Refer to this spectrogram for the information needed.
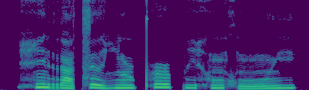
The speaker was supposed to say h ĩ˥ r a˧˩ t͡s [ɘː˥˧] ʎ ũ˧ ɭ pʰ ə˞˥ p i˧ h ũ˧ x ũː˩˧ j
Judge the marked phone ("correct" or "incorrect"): correct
